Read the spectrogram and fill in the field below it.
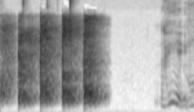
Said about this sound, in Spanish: Que yo eh, aplaudí intenso. Soy intenso.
